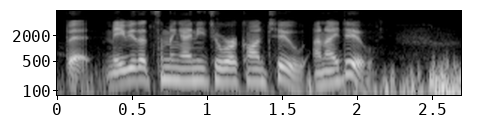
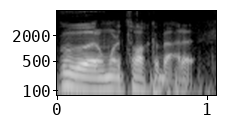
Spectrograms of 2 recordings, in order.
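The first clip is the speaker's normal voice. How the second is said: mocking dad; 5 semitones lower, much faster than usual. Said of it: "he's like".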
